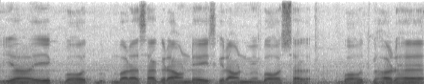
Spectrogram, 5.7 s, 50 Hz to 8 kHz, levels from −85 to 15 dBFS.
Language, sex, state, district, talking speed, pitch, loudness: Hindi, male, Bihar, West Champaran, 160 wpm, 100 Hz, -17 LUFS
